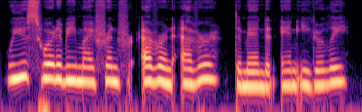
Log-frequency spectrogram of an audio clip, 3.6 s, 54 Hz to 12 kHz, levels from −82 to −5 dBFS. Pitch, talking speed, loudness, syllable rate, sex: 230 Hz, 215 wpm, -16 LUFS, 6.5 syllables/s, female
